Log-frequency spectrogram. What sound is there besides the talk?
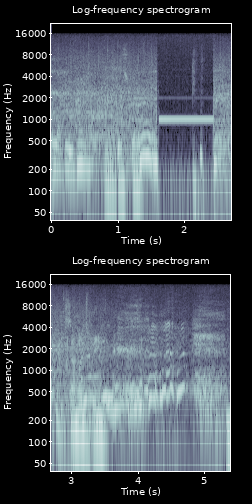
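censor bleeps over swearing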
